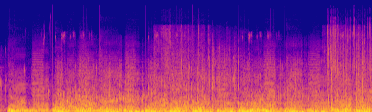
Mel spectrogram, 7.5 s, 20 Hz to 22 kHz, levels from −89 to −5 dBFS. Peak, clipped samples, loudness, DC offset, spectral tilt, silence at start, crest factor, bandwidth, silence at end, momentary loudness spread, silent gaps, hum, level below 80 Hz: -2 dBFS; under 0.1%; -19 LUFS; under 0.1%; -7.5 dB/octave; 0 s; 12 dB; 8.8 kHz; 0 s; 4 LU; none; none; -18 dBFS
